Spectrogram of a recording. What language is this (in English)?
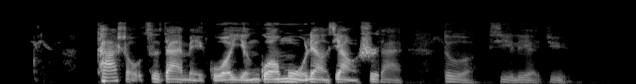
Chinese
